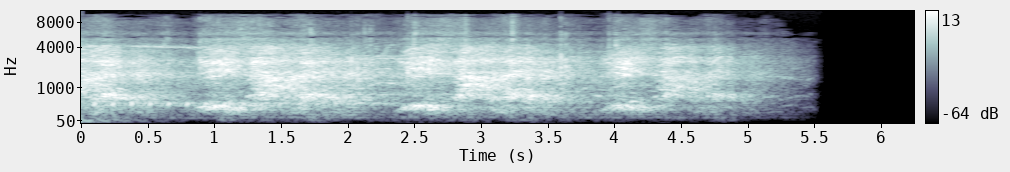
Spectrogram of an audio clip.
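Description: Crowd-like shouting in the backing music track, several shouts about a second apart, fading out to silence about five and a half seconds in.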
